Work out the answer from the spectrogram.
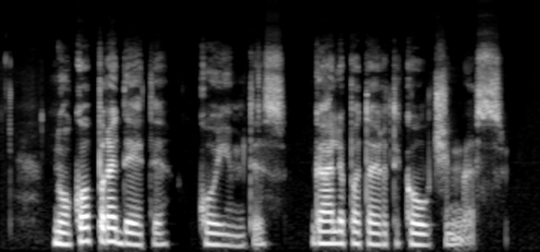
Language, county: Lithuanian, Alytus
